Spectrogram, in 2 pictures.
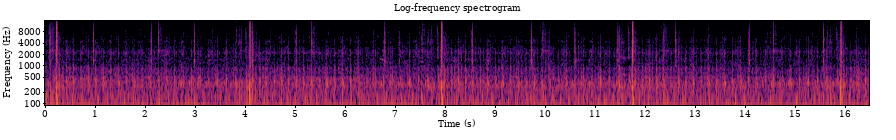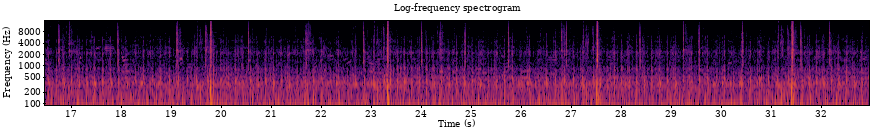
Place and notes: Welburn, York, UK - amanco choreboy 1924 ...
amanco chore boy 1924 stationary engine ... hit and miss open crank engine ... 1 and 3 quarter hp ... used as water pump ... corn sheller ... milking machines ... washing machines ... on display at the helmsley show ...
England, United Kingdom, 26 July 2022, 12:30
